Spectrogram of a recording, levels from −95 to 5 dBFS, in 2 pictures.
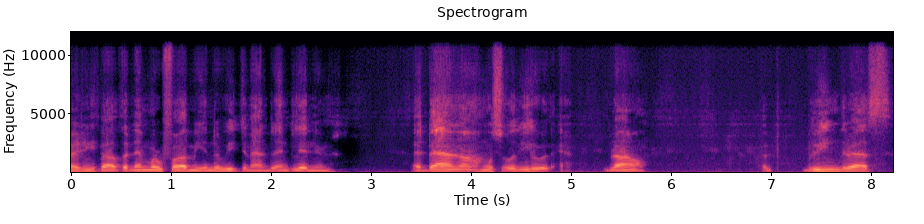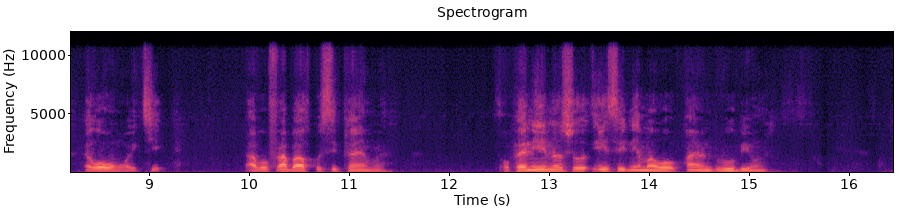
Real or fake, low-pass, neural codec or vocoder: fake; 10.8 kHz; codec, 16 kHz in and 24 kHz out, 0.6 kbps, FocalCodec, streaming, 2048 codes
